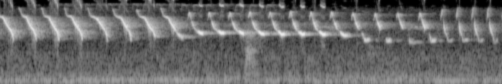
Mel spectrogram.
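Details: Canary singing a long, dense performance used as tutoring material for magpie-robins and other songbirds; loud rapid descending notes repeated about three to four per second, running into a fast steady trill, then resuming quick downward chirps.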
